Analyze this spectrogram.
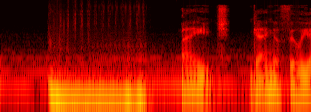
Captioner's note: electrical noise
